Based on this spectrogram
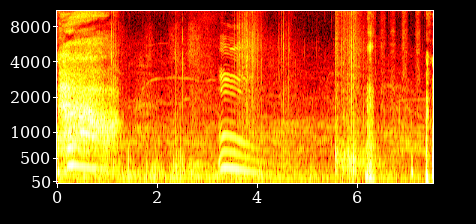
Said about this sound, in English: Lit. Run. All right. Here we go. The fireworks.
